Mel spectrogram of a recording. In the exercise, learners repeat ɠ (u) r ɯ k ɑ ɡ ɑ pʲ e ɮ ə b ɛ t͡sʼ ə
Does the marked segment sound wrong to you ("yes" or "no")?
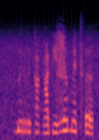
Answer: yes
